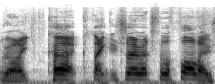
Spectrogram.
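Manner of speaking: words pushed past full mouth. A streamer talking to viewers while eating, with mouth full. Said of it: "I got a mouthful of Jaffa cake".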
